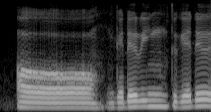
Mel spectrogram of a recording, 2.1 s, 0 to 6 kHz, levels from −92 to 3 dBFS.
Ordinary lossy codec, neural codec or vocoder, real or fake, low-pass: none; none; real; 5.4 kHz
